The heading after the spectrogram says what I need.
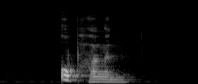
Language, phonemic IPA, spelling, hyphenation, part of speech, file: Dutch, /ˈɔpˌɦɑ.ŋə(n)/, ophangen, op‧han‧gen, verb, Nl-ophangen.ogg
- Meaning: 1. to hang up (to append or suspend) 2. to hang, to execute by hanging 3. to hang up (a telephone), to end a telephone conversation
